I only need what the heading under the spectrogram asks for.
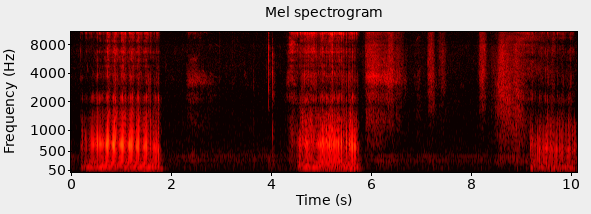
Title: | SLEEPING WITH A PUG | Pangpang the Pug 2021 pug sounds, snoring and snorts |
